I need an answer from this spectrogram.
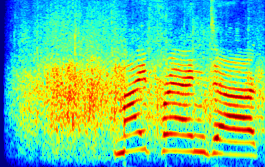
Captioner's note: audience applause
